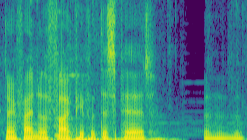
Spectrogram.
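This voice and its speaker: A game streamer giving casual, offhand, halting commentary during live play. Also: medium pitch, completely flat delivery, dark tone, faint music behind.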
